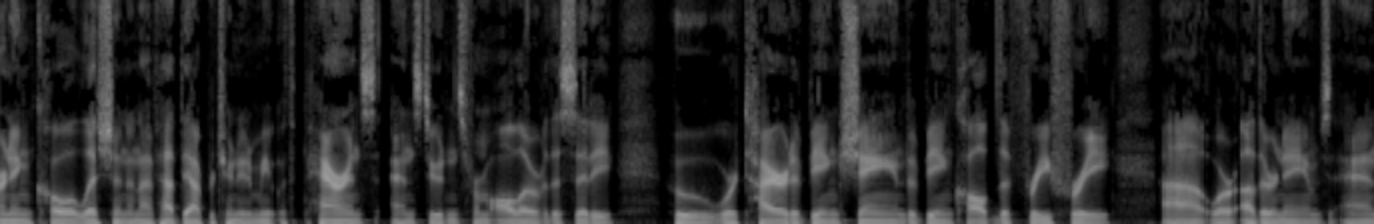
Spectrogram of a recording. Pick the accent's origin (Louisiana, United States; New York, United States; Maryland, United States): New York, United States; I grew up on the Upper East Side, and I went to a public school, the Bronx High School of Science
